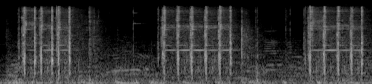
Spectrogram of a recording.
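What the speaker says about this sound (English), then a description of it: "Were they this silent? Hell no, the gun would have been much louder, something like this." A loud unsuppressed grease gun fires in three rapid bursts of sharp, closely spaced shots separated by short pauses, with a voice faintly underneath.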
